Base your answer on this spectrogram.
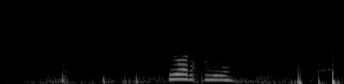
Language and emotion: Russian, neutral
